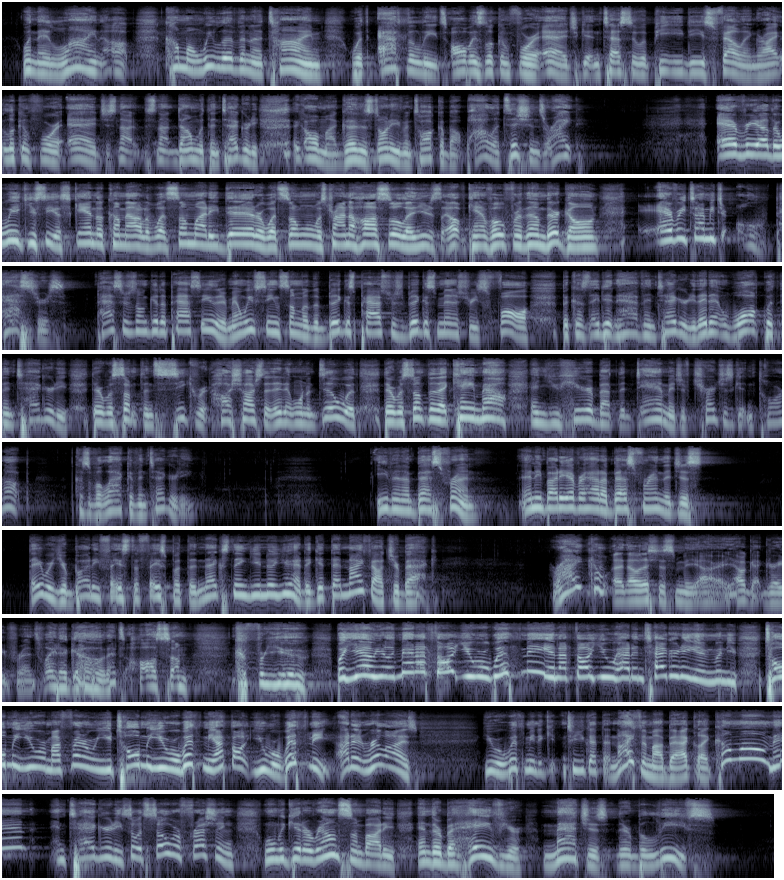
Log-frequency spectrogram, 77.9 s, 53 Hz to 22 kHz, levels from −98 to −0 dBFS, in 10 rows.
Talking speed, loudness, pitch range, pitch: 215 wpm, -28 LUFS, 155-220 Hz, 185 Hz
